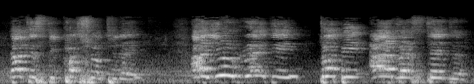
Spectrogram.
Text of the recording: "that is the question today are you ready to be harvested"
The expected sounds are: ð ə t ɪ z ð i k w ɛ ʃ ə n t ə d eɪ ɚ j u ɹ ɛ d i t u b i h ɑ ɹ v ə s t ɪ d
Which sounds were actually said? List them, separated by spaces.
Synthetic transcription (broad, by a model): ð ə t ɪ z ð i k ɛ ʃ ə l t ə d eɪ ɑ j u ɹ ɛ d i t u b i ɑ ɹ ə s t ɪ d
